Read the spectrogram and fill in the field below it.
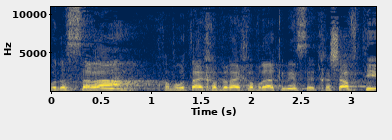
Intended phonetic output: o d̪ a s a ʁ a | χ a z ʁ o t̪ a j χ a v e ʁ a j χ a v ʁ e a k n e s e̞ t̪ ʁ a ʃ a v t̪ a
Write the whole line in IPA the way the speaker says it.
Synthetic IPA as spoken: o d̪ a s a ʁ a | χ a v ʁ o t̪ a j χ a v e ʁ a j χ a v ʁ e a k n e s e̞ t̪ χ a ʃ a v t̪ i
